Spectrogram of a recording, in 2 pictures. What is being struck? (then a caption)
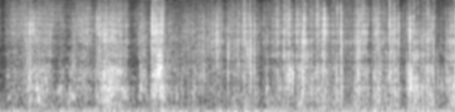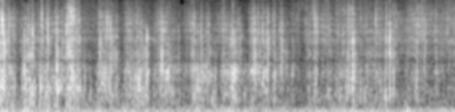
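Denim jean shorts. Fingertips and nails scratch along the pocket and waistband seams of gray denim jean shorts with a leather patch. The result is a dense, continuous rasping scratch with brighter crinkly swipes throughout, over a steady low rumble.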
